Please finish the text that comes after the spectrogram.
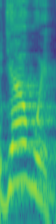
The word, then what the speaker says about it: Yahweh: Es el tetragramatón, que son 4 consonantes, y que ahora los estudiosos bíblicos encontraron que el sonido más cercano no es Jehová, sino Yahweh.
